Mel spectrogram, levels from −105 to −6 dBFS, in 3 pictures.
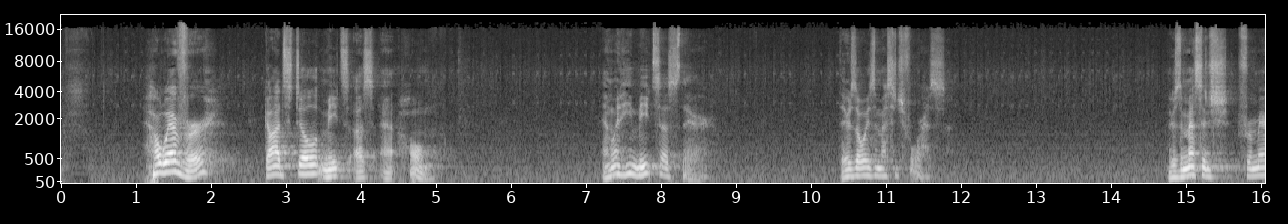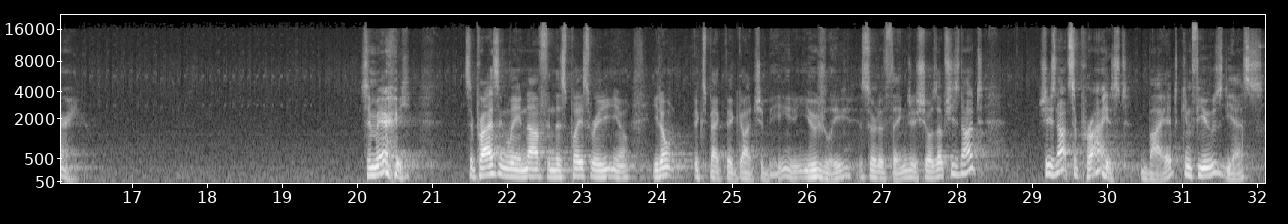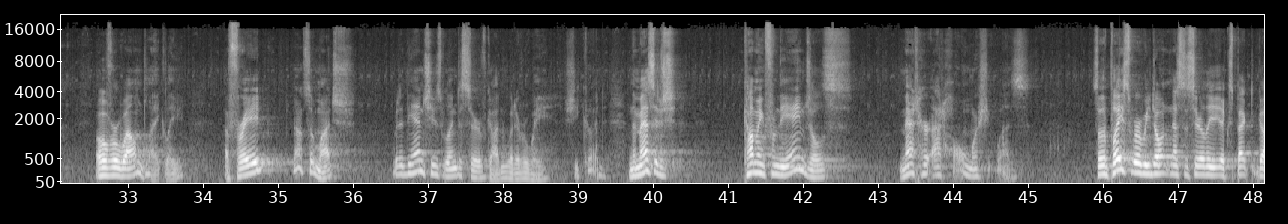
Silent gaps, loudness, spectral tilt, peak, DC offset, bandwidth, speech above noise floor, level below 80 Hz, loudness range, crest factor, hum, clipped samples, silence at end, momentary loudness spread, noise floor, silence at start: none; -20 LUFS; -5.5 dB/octave; 0 dBFS; under 0.1%; 19 kHz; 33 dB; -54 dBFS; 10 LU; 22 dB; none; under 0.1%; 0 s; 19 LU; -53 dBFS; 1.15 s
